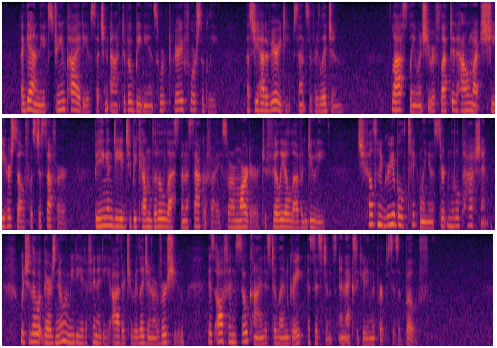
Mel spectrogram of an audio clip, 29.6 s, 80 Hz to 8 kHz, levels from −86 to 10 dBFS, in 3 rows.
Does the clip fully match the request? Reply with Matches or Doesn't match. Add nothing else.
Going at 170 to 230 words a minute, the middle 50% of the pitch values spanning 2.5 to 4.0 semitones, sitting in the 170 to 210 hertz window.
Matches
